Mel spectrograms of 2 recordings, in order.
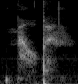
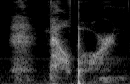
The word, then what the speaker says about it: Melbourne: melbourne sydney brisbane and it's pronounced melbourne not melbourne or whatever whatever other people say um i personally really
